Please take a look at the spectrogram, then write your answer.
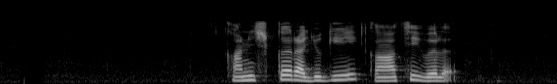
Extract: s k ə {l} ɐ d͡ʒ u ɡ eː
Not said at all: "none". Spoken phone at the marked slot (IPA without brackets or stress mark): ɾ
